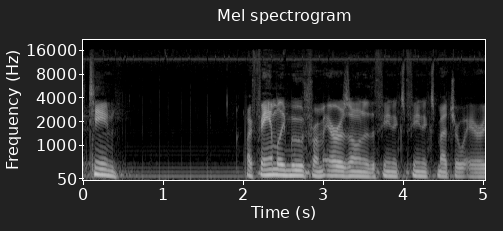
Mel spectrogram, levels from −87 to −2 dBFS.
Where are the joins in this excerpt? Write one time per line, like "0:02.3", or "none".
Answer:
0:04.0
